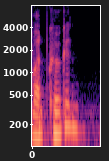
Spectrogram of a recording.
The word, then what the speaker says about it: Lebkuchen: Is that how you pronounce it, Lebkuchen? – Uh, yeah. Okay. Kuchen.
